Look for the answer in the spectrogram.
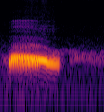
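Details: Captive decoy spotted dove cooing to entice wild doves: one loud, low, hollow coo lasting about half a second, trailing into a soft murmur, in a quiet setting.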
